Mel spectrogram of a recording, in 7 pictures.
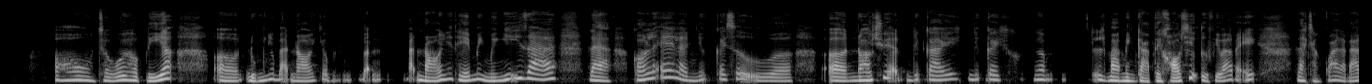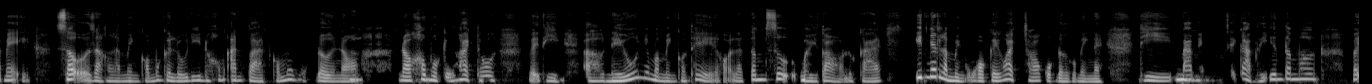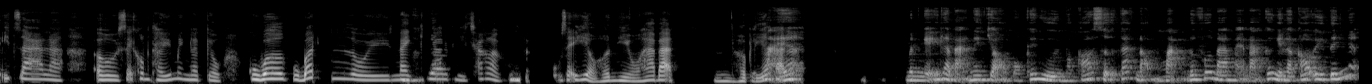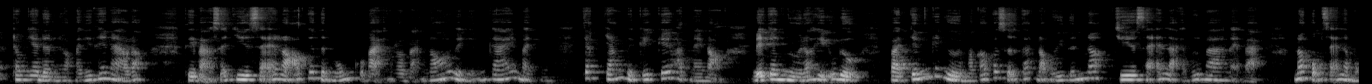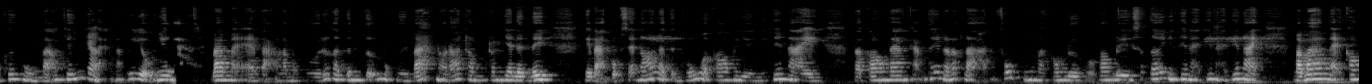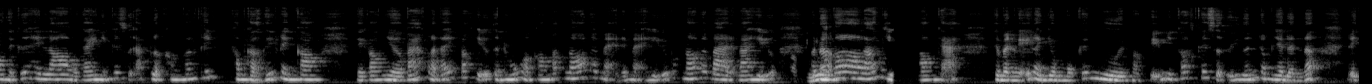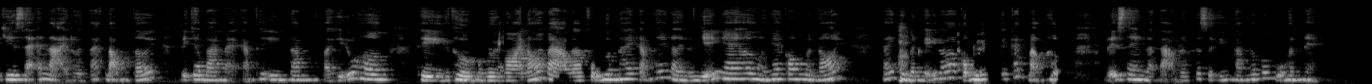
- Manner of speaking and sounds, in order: tapping; static; other background noise; distorted speech; other noise; horn; laughing while speaking: "Ờ. Thật đấy"
- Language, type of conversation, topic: Vietnamese, advice, Bạn cảm thấy bị người thân phán xét như thế nào vì chọn lối sống khác với họ?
